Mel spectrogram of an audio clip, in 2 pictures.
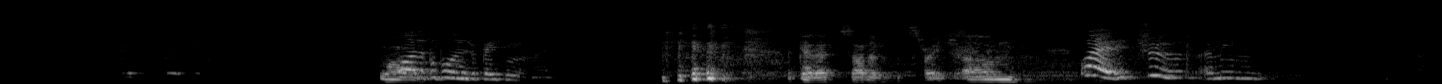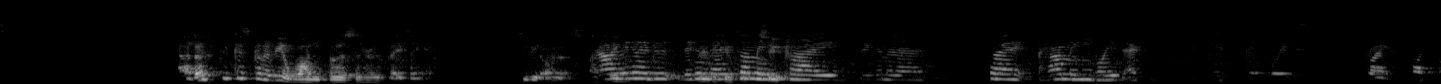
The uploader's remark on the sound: We are aware of the audio quality not being that great, we do apologize for that.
